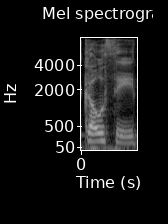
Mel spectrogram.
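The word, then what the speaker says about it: Goethe: If there's a letter there, we're going to say it. Displayplains is pronounced Displains. This the really short street downtown is pronounced Gothy.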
